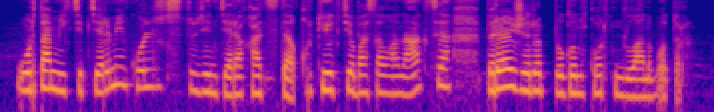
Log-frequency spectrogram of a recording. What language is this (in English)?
Kazakh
